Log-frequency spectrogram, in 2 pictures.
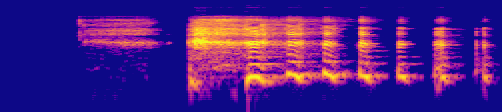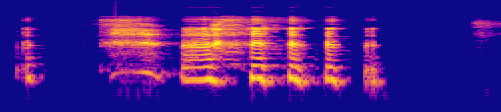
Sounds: Laughter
